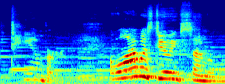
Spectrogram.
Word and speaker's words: timbre: it's not totally weird it looks like it should be pronounced timber but it's actually pronounced timbre while i was doing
